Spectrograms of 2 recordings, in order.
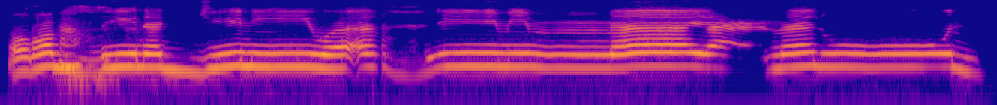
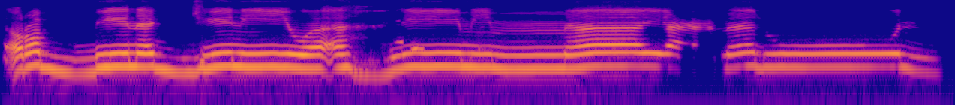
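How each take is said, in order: First: The voice is tight and pressed in the throat. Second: The voice is loose and relaxed in the throat. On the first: The speaker calls it wrong. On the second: The speaker calls it right.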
